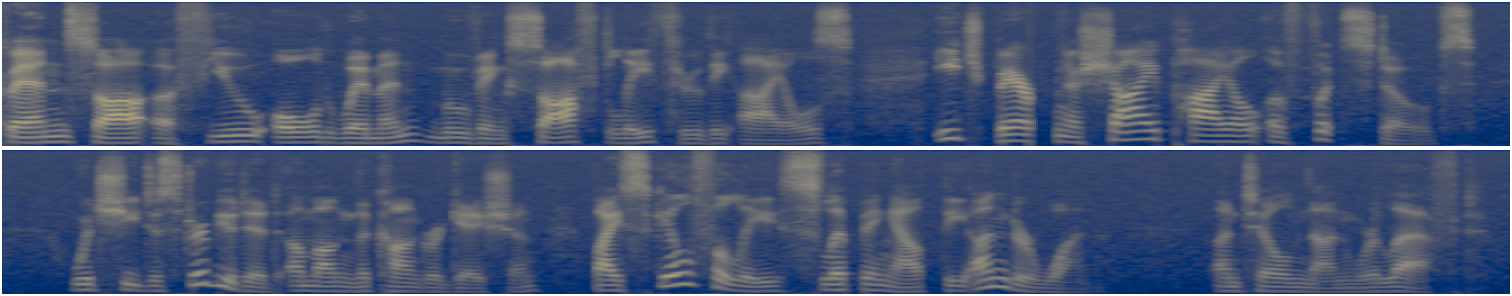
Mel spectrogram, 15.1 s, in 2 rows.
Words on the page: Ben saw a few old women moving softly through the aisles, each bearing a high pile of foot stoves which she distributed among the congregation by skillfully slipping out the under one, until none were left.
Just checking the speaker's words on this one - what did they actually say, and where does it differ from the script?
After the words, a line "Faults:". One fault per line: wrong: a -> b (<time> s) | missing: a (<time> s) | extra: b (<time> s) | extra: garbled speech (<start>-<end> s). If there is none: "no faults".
Ben saw a few old women moving softly through the aisles, each bearing a shy pile of foot stoves which she distributed among the congregation by skillfully slipping out the under one, until none were left.
Faults:
wrong: high -> shy (5.4 s)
